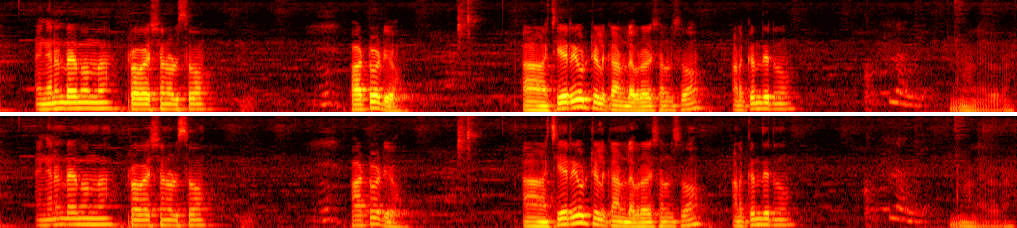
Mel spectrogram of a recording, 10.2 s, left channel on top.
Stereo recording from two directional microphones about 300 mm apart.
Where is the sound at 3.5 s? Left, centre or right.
Centre.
